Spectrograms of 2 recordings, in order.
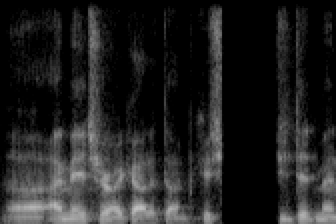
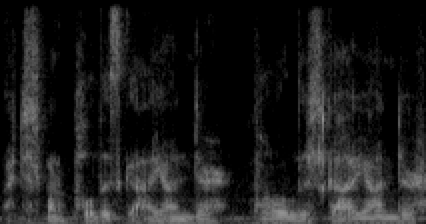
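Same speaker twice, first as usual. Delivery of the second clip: muttered frustration; 7 semitones lower, 13 dB quieter than usual. Retold or imitated. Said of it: "and I'm going".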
